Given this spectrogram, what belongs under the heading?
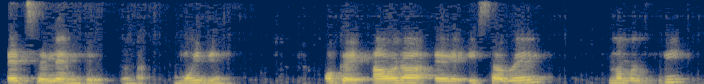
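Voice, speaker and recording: A woman's voice: medium pitch, measured pace, warm tone, low-quality recording. A woman teaching an English class over a video call, patiently correcting students and mixing with English. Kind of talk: online class instruction.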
